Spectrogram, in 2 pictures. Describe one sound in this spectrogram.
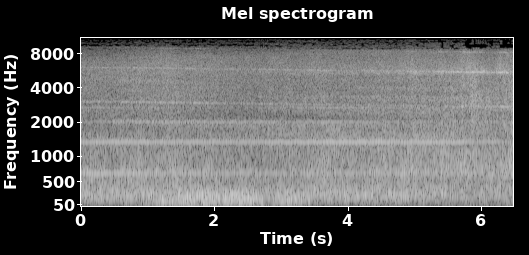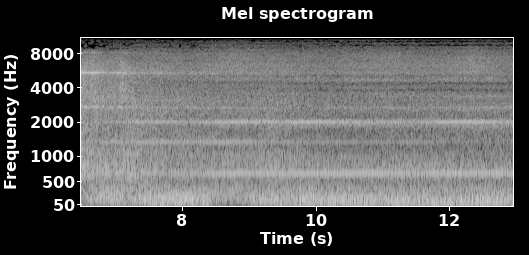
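A jet airliner's engines whine and roar loudly as it speeds down the runway.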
